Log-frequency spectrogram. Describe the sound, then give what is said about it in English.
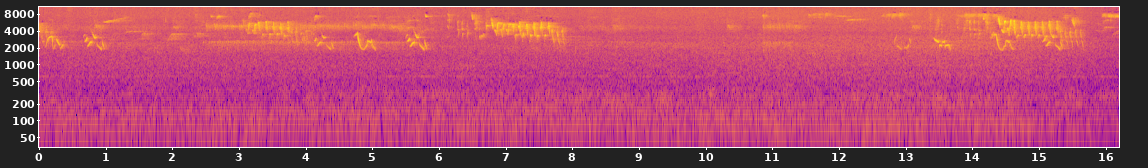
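Birds and insects in a backyard: high bird chirps and short twittering phrases come in scattered bursts over a soft, steady insect hum and low outdoor rumble, with no talking. “Let's take a moment now for some calm. Here's the sound of nature silence from my backyard.”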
